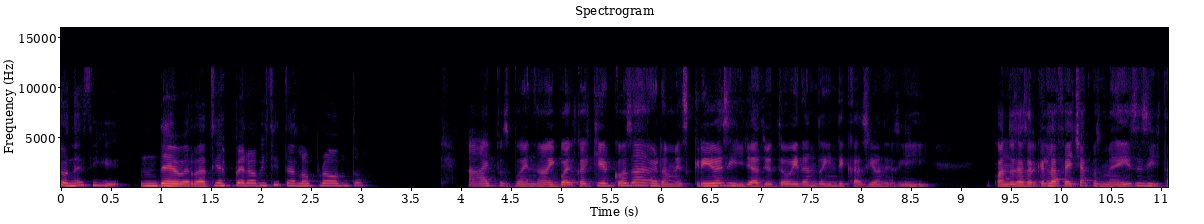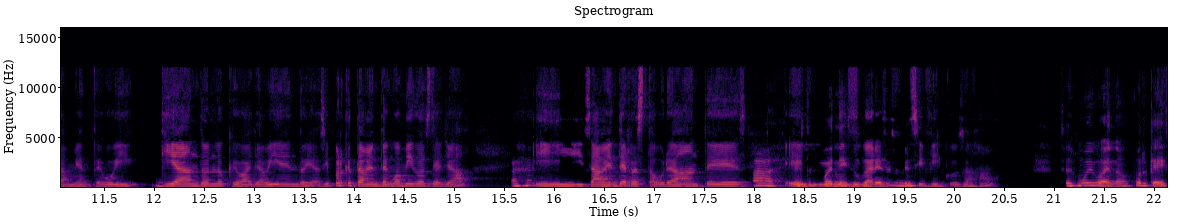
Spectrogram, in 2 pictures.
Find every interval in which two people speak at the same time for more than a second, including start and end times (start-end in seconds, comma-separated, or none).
18.0-19.8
